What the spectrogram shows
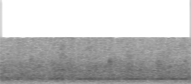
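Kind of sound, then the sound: crowd, audience clapping hands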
